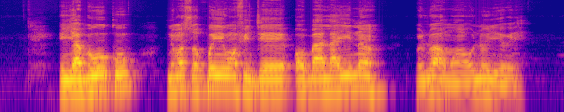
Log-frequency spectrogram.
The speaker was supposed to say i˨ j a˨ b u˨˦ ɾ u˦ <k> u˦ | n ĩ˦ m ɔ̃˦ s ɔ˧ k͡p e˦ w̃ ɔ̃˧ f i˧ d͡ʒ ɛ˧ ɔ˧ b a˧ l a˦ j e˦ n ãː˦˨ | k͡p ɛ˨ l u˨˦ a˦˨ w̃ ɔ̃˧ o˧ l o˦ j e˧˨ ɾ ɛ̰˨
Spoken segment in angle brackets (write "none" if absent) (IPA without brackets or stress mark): k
